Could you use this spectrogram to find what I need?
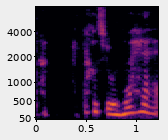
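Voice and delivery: very quiet, hushed half-whisper, barely there. Retelling something they once said about their mama, retelling a half-whisper. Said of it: "I'm of him whispering".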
